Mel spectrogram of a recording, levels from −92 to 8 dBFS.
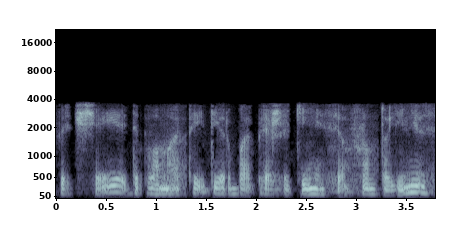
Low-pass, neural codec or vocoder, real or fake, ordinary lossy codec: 3.6 kHz; codec, 16 kHz, 2 kbps, FunCodec, trained on LibriTTS, 25 frames a second; fake; AAC, 16 kbps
